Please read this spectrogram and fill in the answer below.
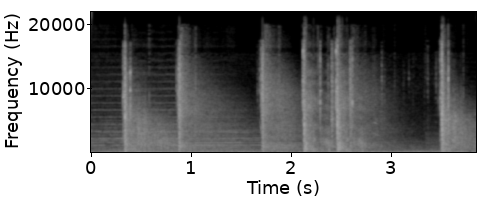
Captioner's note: guns firing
